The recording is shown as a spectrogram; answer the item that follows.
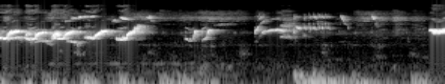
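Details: A male orange-headed thrush sings with a loud, coarse, wild-sounding voice: a rapid chain of looping whistled notes, short squeaky bursts and a pause, then high thin phrases, all over a steady low rumble.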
